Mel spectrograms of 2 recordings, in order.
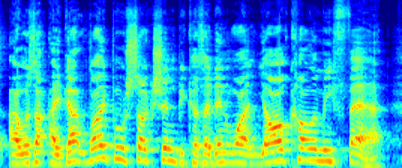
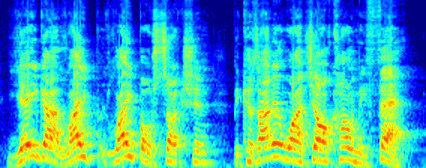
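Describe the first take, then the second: First: Lightly imitated celebrity rant, slightly higher; toned-down impression, quoting word for word; a hint of the rapper's raised voice. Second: Hammed-up imitation, higher and louder. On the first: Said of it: "that's word for word what he says". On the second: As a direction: belt it out as an over-the-top rapper impression. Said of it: "I'm gonna do my impression of him".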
